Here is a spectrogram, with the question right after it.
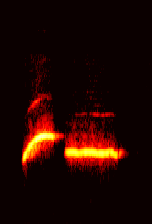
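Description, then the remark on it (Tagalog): A person whistles two quick notes, a rising tone sliding straight into a longer steady one, clear and fairly loud against silence, like a sudden wolf-whistle imitation, imitating a whistle heard suddenly in front of them in an empty classroom. “Biglang may sumipol dun sa harap ko na.”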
